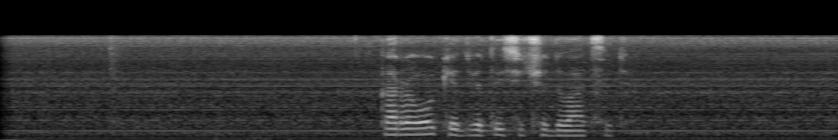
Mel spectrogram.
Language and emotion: Russian, neutral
